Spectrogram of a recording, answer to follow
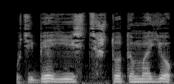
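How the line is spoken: Female whisper. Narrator (Russian): прошептала она

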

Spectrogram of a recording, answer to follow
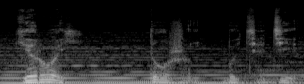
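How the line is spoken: Barely audible whisper. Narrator (Russian): чуть слышно прошептал он

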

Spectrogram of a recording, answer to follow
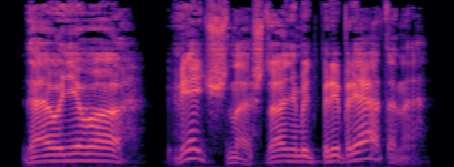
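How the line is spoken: Guttural, unsurprised. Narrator (Russian): произнесла она гортанным голосом, не выказав ни малейшего удивления

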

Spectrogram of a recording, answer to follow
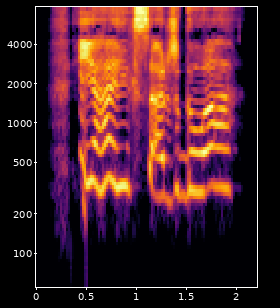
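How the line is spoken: Muffled sobbing. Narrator (Russian): прорыдала Салли в мокрый бюст Ирен

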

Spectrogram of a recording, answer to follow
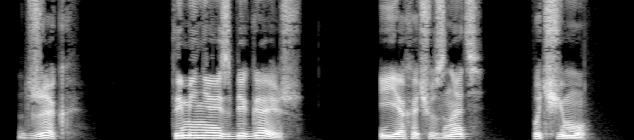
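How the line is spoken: Serious tone. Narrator (Russian): Джулия серьезным тоном произнесла

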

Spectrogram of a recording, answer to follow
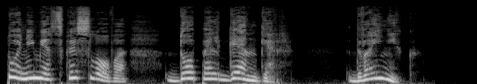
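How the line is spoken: Exclamation. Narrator (Russian): Каноник Пеннифазер воскликнул

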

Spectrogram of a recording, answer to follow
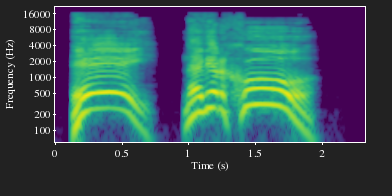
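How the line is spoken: Loud shout. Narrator (Russian): громко крикнул

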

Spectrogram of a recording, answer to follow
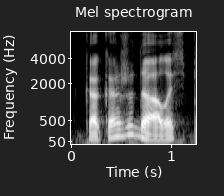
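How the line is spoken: Mumbling prince. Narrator (Russian): пробормотал принц

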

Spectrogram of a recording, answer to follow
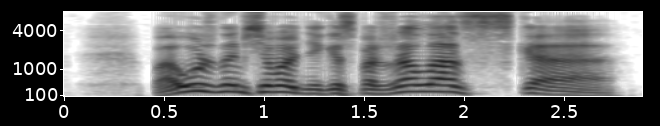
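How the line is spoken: Shouted. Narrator (Russian): прокричал он

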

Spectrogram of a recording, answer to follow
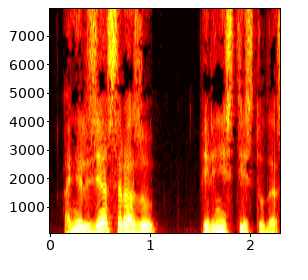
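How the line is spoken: Plain. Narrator (Russian): спросил Трикс

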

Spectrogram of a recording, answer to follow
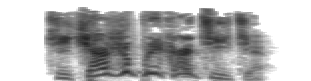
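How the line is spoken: Yell. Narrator (Russian): завопил управляющий

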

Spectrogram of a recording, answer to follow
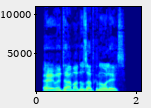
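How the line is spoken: Barked. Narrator (Russian): Это рявкнул Ганнибал Грин

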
